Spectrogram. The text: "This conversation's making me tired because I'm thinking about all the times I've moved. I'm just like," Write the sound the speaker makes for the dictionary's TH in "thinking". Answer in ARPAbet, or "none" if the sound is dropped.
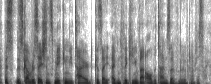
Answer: TH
